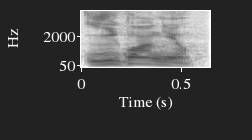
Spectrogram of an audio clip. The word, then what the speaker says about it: 이광요: 싱가포르에는 아 국부로 불리는 우리말로는 이광요 그쪽 발음으로는 리유 총리 부자에 이어 새로운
